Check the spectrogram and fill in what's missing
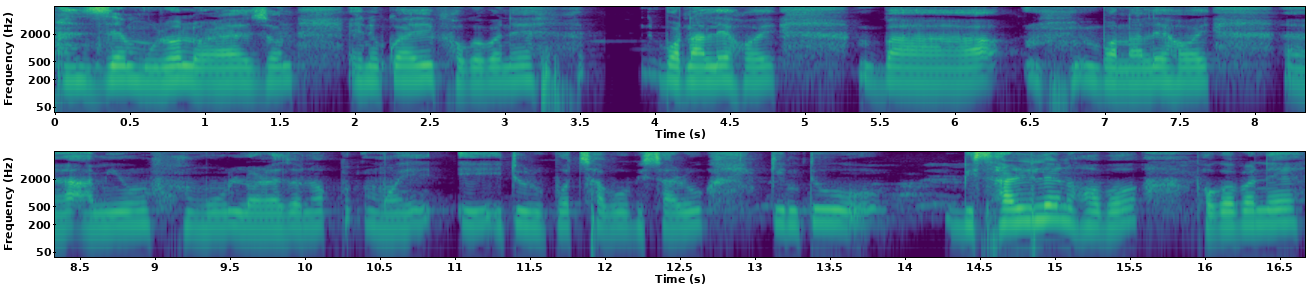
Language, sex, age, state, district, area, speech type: Assamese, female, 30-45, Assam, Udalguri, rural, spontaneous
